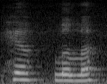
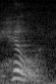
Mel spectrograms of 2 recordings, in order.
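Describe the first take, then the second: First: The L sound is said twice. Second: The L sound is said once. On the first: The speaker calls it wrong. "You don't say" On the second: The speaker calls it right. "you say"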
